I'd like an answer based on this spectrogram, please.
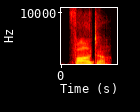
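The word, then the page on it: fouetté: Indian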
